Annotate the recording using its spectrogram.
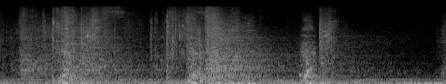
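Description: Flames roar and crackle in fierce bursts.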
